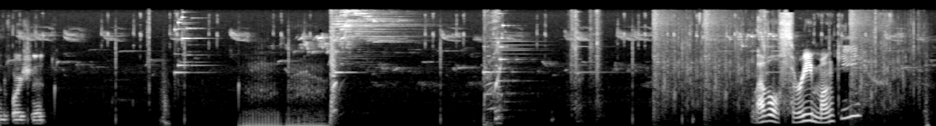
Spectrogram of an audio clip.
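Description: Short bright game chimes and pops sound.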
